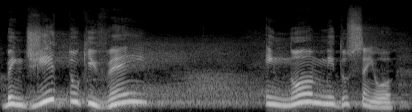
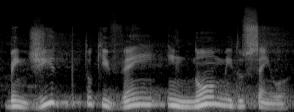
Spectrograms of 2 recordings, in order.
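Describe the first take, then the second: First: It is said at normal volume. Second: It is said more softly.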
